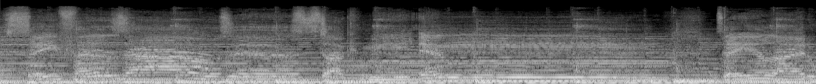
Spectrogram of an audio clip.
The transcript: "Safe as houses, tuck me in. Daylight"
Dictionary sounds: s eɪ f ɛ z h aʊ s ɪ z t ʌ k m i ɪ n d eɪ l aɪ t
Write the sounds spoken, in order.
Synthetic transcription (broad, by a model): s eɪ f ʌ z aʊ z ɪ s t ʌ k m i ɪ n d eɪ l aɪ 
